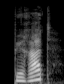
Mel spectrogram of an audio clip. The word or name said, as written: BERETERNES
